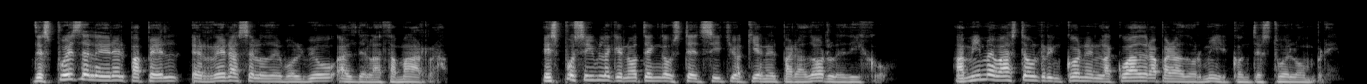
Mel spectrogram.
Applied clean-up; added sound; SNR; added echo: none; none; none; none.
